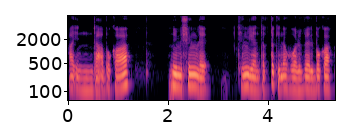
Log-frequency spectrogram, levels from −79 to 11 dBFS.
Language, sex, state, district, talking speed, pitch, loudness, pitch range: Mizo, male, Mizoram, Aizawl, 190 wpm, 120 Hz, -18 LUFS, 110-135 Hz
